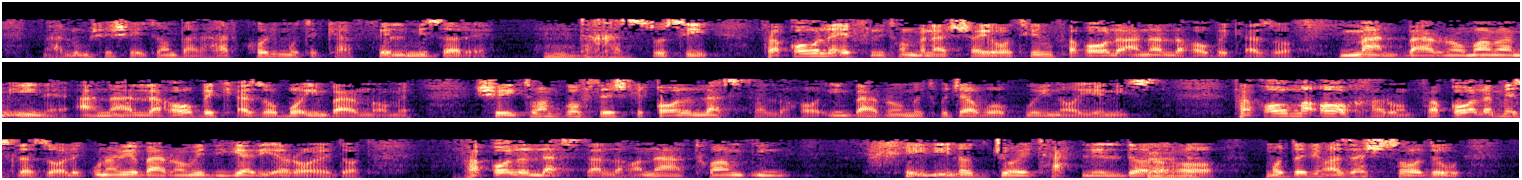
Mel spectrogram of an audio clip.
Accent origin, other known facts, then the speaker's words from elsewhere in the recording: Rey, Tehran Province, Iran; من خودم تو شهر ری به دنیا اومدم و اونجا رشد کردم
